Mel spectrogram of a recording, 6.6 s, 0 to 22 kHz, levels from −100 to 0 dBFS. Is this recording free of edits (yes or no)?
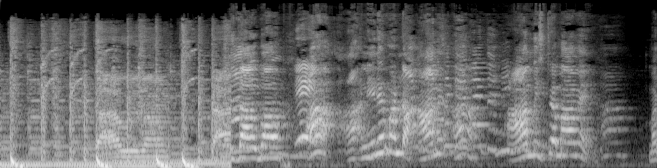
no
